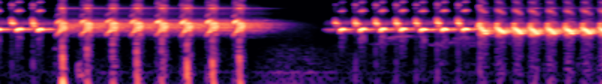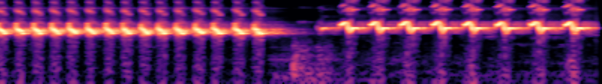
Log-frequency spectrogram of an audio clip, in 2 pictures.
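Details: Javan pied starling singing at full intensity, its outbursts said to rile the birds of a whole village: dense, rapid, harsh chattering notes repeated many times a second in long runs, broken by one brief pause.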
